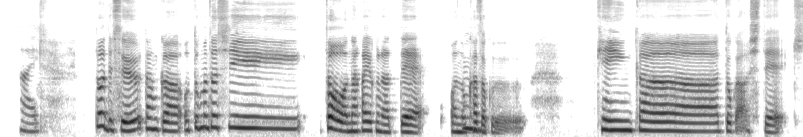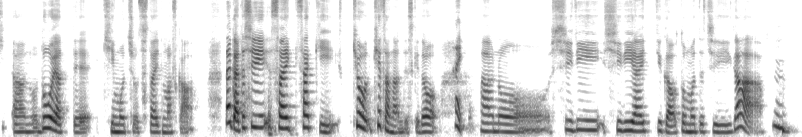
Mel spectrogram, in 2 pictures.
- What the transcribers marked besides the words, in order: other background noise; tapping
- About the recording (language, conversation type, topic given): Japanese, unstructured, 家族や友達ともっと仲良くなるためには、何が必要だと思いますか？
